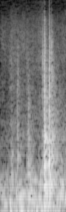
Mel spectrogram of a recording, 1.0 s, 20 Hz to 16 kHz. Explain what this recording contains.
wood cracking. Olympus LS10, internal mics
field-recording, wood, cracking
